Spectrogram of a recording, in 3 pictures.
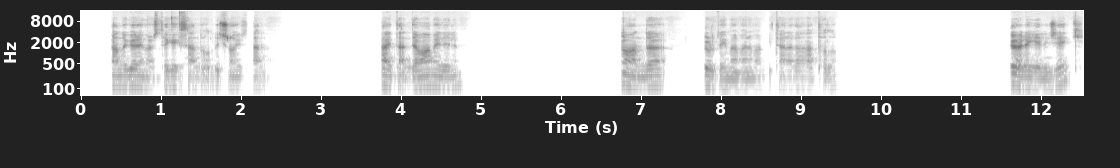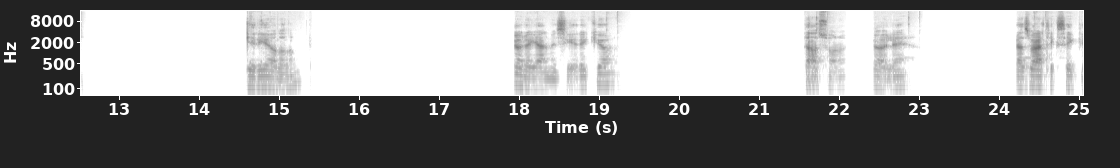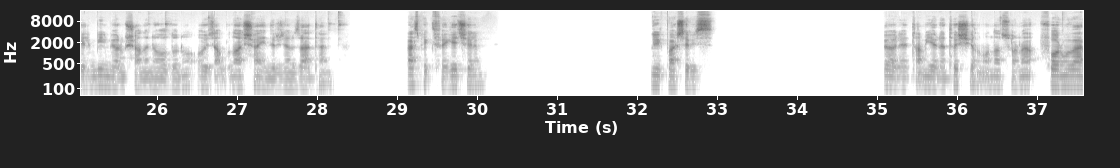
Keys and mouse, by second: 1.0 right click, 2.6 click, 9.5 click, 11.2 click, 12.4 click, 14.8 ctrl+z, 17.6 click, 19.0 click, 21.2 click, 24.8 w, 25.8 right click, 26.5 click, 28.0 right click, 28.8 click, 31.3 right click, 32.9 click, 34.1 click, 36.4 click.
